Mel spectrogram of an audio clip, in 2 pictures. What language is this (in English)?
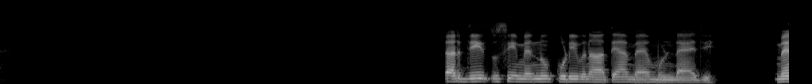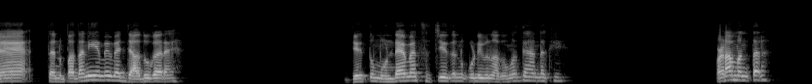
Punjabi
